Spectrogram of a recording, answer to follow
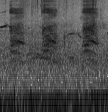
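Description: Crows cawing a few times, short harsh calls spread through the two seconds.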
